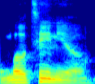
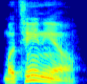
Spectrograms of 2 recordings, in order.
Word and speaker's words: Moutinho: guido canetti versus chris moy how do you pronounce it uh moutinho moutinho man chris moutinho made a legend it was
